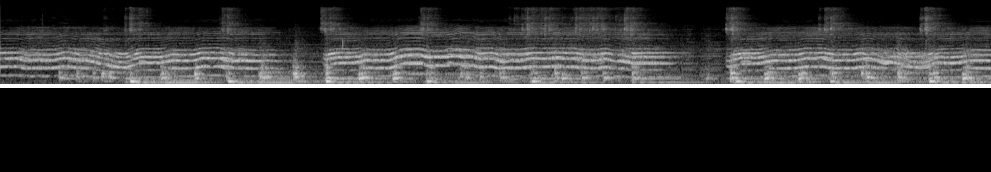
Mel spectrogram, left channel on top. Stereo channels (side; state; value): right; silent; digital silence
